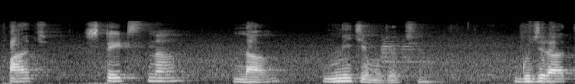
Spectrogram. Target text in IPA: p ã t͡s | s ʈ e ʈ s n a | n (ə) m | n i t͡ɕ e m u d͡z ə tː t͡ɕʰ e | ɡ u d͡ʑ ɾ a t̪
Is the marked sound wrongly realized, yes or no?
yes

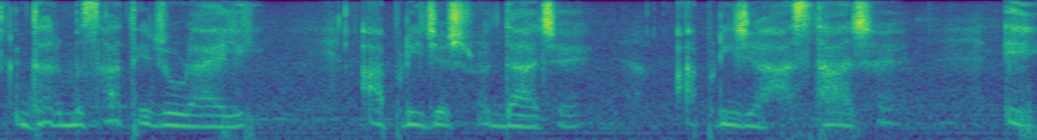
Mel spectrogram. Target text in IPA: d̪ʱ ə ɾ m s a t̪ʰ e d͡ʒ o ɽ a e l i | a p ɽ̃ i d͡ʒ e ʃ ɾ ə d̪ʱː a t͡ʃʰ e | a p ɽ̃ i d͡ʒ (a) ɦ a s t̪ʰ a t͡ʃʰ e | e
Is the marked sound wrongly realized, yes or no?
yes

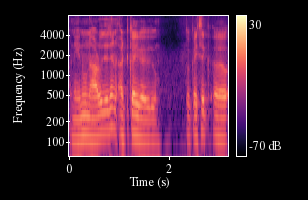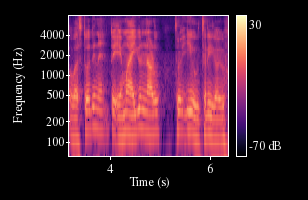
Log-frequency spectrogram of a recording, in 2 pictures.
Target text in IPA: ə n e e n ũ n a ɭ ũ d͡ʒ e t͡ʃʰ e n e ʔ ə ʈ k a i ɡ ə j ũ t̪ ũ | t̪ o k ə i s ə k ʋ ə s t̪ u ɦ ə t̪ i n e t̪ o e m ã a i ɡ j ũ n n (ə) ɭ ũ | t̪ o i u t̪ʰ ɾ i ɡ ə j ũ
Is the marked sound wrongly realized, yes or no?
yes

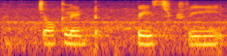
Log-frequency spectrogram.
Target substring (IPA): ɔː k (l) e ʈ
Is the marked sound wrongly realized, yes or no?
no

